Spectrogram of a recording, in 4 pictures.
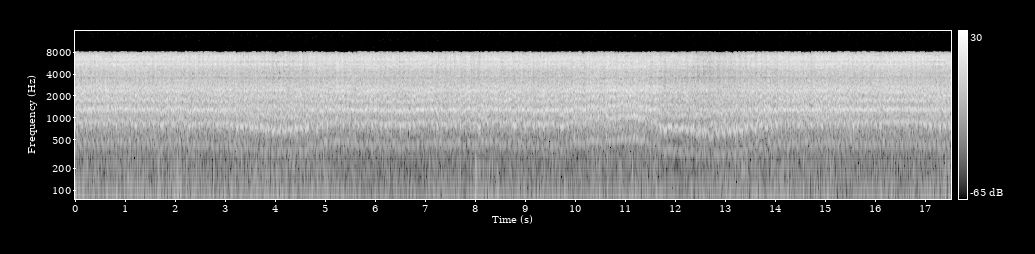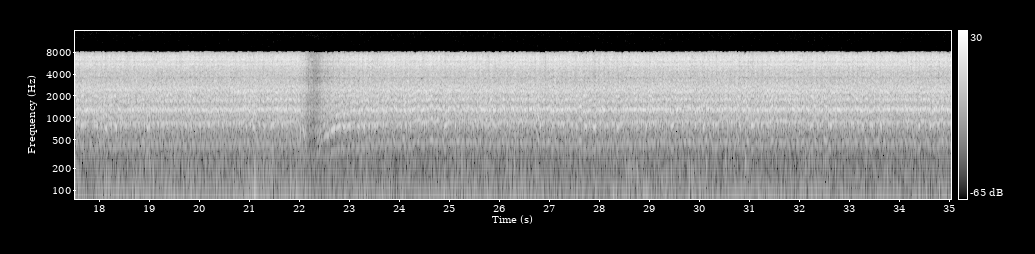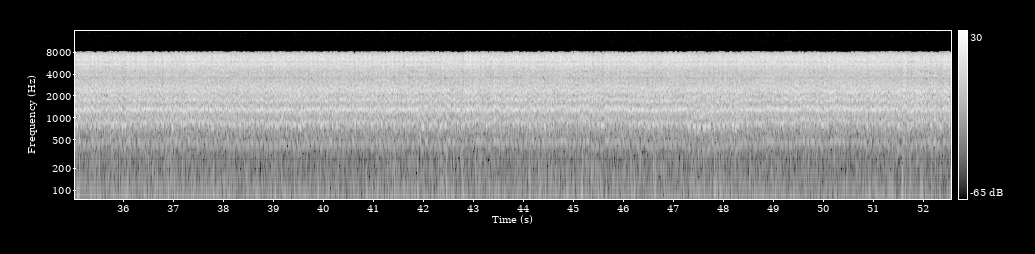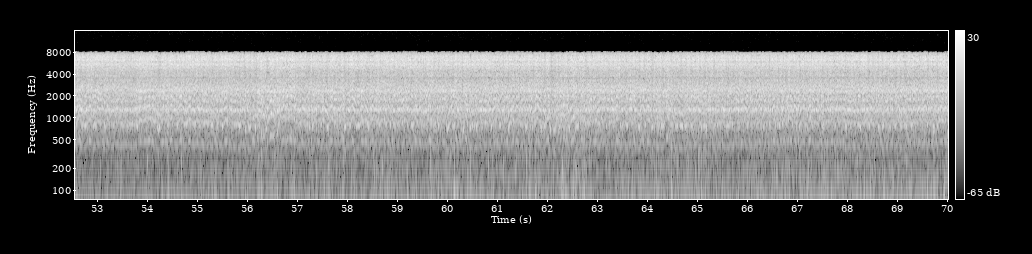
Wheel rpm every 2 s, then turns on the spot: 120, 110, 110, 110, 110, 110, 100, 120, 120, 110, 110, 90, 120, 120, 110, 120, 120, 110, 110, 110, 110, 120, 120, 120, 120, 110, 120, 110, 110, 110, 120, 120, 110, 110, 110.
none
